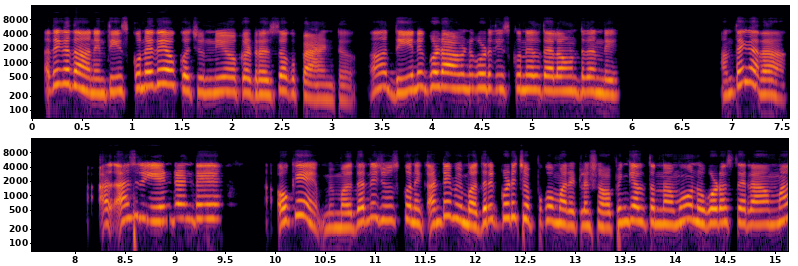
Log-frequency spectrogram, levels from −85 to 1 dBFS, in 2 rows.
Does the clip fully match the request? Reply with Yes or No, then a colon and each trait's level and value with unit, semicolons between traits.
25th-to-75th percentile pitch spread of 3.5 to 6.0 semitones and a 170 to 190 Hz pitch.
No: average, 4.2 semitones; very high, 270 Hz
